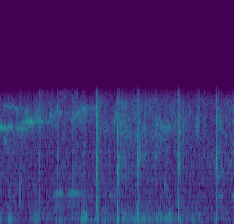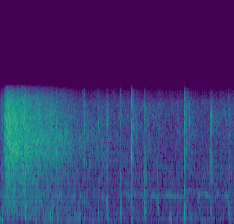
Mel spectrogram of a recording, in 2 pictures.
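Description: A football is kicked and bounces on an asphalt court outdoors.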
